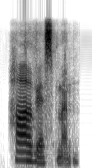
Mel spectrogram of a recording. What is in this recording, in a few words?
"harvestman", Indian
